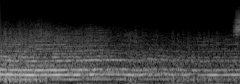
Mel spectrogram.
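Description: An F1 race car in F1 2021 pulls away on soft tires, its engine holding a loud, steady, high whine with little change in pitch.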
